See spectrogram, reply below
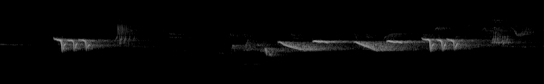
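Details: In May, in a highland forest in the Shinetsu region of Japan at dusk, a Brown-headed thrush sings short, clear phrases of fluty slurred notes and quick rolling trills followed by a thin high note, competing with a nearby Japanese thrush.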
